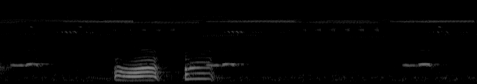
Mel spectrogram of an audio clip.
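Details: An Otton frog on Amami Oshima, where it is endemic, gives two loud, low, harmonic calls in quick succession at night against a backdrop of night insects.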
